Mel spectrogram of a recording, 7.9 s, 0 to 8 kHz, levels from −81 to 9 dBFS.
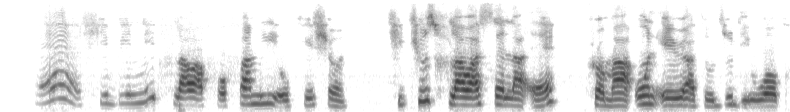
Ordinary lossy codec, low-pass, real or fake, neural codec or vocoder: none; 7.2 kHz; real; none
